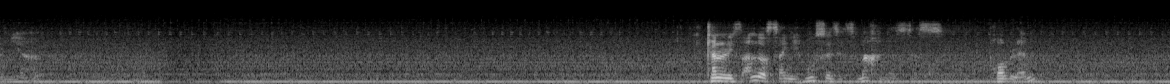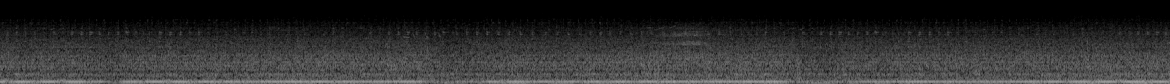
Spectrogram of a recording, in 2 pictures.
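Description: A diesel tractor engine drones under load.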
